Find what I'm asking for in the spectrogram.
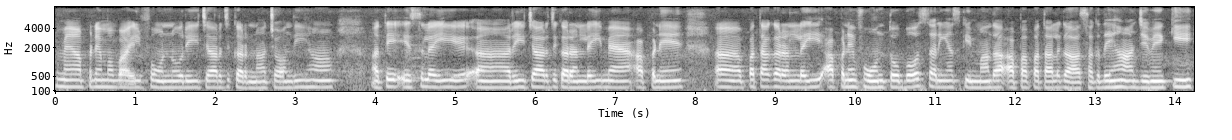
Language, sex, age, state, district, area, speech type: Punjabi, female, 30-45, Punjab, Muktsar, urban, spontaneous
